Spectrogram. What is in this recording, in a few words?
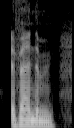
"efendim", turkish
